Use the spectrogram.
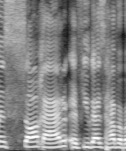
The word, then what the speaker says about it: Saghar: Her name is Sar. If you guys have a problem pronouncing the gh, she did say that some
